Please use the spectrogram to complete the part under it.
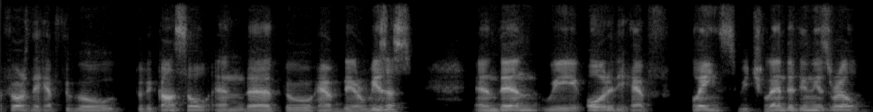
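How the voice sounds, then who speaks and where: A man giving an unscripted update as a guest coordinator on an online call, speaking haltingly in short pieces with muffled sound. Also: fairly low pitch. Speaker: guest, aid agency coordinator.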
